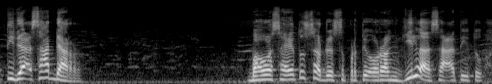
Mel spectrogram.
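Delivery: ordinary talk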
